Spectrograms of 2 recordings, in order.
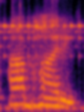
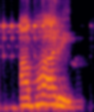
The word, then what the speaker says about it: Abhari: And abari. Bari, is that right, Purva? Did we say it right? Purva? Yes, Abhari. Abhari. That's in Marathi, India. Abhari.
